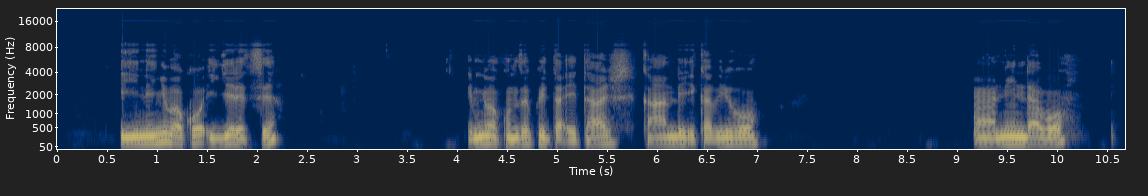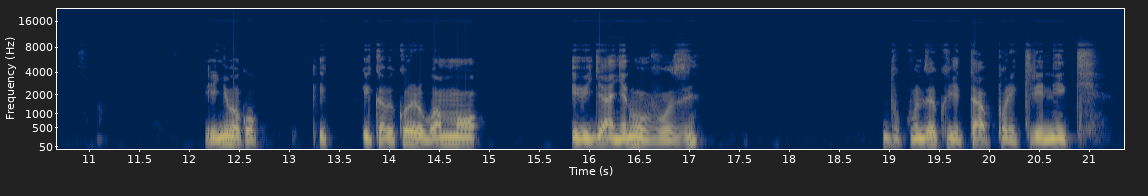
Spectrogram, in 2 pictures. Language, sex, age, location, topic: Kinyarwanda, male, 18-24, Kigali, health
